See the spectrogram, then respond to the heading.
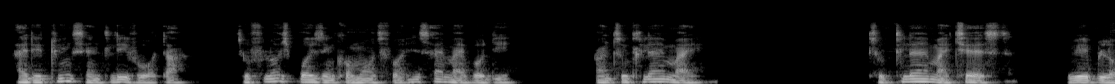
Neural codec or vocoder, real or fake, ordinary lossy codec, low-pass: none; real; none; 7.2 kHz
